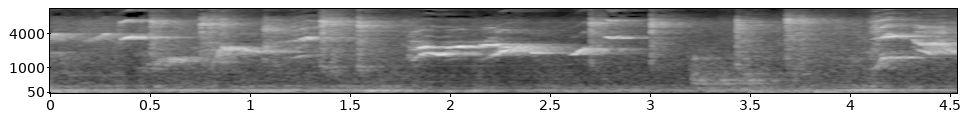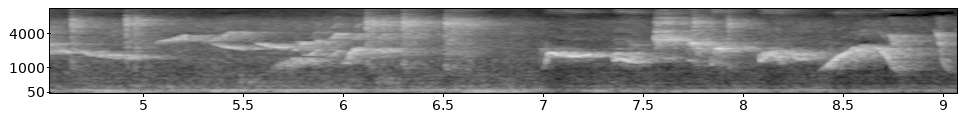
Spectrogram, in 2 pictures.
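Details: Six-and-a-half-month-old male White-rumped shama singing hard indoors alongside two other caged birds, fresh from his first moult; harsh squawks mixed with whistled slurs, with overlapping voices and a constant low background drone.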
